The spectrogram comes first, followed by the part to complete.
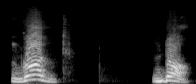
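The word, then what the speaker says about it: গদ্য: এই যে দয়ের সাথে একটা জফলা, দয়ের সাথে জফলা মানে হলো দটা দুইবার উচ্চারণ হলো। কয়বার উচ্চারণ হলো? দুইবার। তো প্রথম দতে কোনো স্বরচিহ্ন ছিল না, গোদ দো, গোদ দো।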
